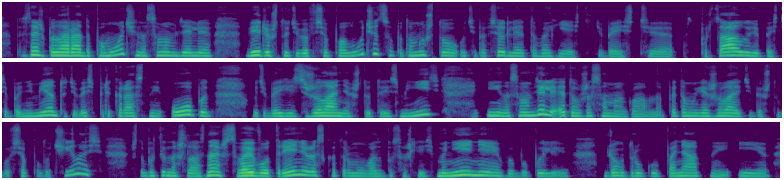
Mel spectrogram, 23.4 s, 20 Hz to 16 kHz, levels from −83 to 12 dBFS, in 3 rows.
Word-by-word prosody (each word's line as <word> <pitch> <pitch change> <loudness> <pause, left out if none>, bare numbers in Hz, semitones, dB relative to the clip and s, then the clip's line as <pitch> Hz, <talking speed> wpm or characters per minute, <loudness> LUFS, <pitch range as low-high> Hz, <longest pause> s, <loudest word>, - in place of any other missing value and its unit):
Ты 205 - -14
знаешь, 245 -1 +4
была 215 0 +7
рада 210 -2 +5
помочь. 215 +9 -1
На 210 -2 0
самом 215 +1 0
деле 200 -1 0 0.3
верю, 215 +1 +6
что 200 0 -4
у - - -2
тебя 180 -1 -2
всё 200 +2 -5
получится, 235 +9 -2
потому 205 +3 -2
что 210 -3 -2
у 195 - -7
тебя 185 -1 -11
всё 225 +4 +1
для 190 -2 -2
этого 180 -1 -8
есть. 165 -4 -7
У - - -41
тебя - - -7
есть, 155 +3 -10
э, 155 -2 -6
спортзал, 210 - +3
у 210 - +2
тебя 185 -2 -1
есть - - -9
абонемент, 205 +5 0
у - - -14
тебя 180 - -5
есть 185 0 -5
прекрасный 185 -2 -4
опыт, 220 -2 +3 0.4
у 185 - -5
тебя 175 -1 -4
есть 175 -2 -2
желание 190 0 +3
что-то 180 -1 -6
изменить. 215 - -1 0.4
И 205 0 +2
на 190 - 0
самом 210 +2 +1
деле 265 -3 +5
это 210 -1 +1
уже 190 +1 -4
самое 175 -5 -5
главное. 160 +1 -9
Поэтому 195 0 -3
я 185 0 0
желаю 190 0 +1
тебе, 180 0 -12
чтобы 185 -2 -13
всё 190 - -6
получилось, 270 - -5 0.3
чтобы 195 +1 -5
ты 215 +3 -1
нашла, 190 -3 -1
знаешь, 220 +3 +3
своего 190 -1 +8
тренера, 225 +6 +3
с 205 - -13
которым 185 -2 -5
у 175 - -4
вас 170 0 -4
бы 175 +1 -14
сошлись 180 -2 -9
мнения, 215 +1 +5
вы 170 -2 -8
бы 170 - -9
были 180 -1 -4 0.3
друг 195 0 0
другу 185 -1 -3
понятны, 190 +1 -2
и 180 -2 -4
195 Hz, 200 wpm, -22 LUFS, 180-215 Hz, 0.4 s, своего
